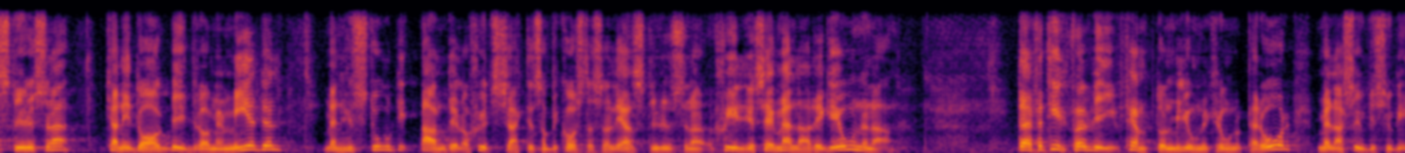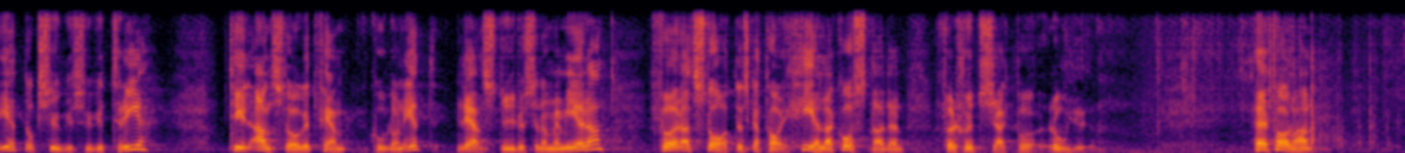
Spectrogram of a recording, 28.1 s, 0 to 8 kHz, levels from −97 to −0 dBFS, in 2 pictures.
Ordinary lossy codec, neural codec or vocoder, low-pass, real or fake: none; codec, 16 kHz, 4 kbps, FunCodec, trained on Chinese and English, 50 frames a second; 7.2 kHz; fake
